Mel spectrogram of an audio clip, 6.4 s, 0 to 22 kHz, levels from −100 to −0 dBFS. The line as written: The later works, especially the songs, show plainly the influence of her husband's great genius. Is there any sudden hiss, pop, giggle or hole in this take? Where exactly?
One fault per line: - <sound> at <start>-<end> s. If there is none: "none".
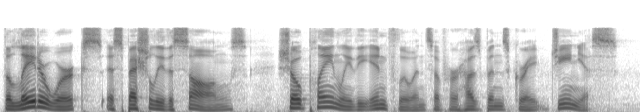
none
